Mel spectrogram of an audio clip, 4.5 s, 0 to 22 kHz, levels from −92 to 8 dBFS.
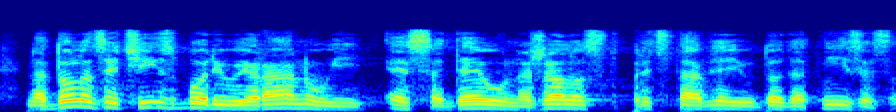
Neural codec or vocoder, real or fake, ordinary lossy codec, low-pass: vocoder, 44.1 kHz, 128 mel bands, Pupu-Vocoder; fake; Opus, 64 kbps; 7.2 kHz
